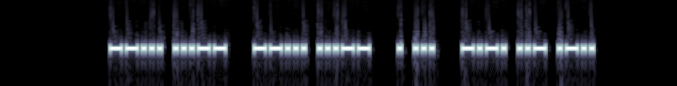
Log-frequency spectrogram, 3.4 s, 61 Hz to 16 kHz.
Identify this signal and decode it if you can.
Morse code, heard as a keyed tone, about 60 wpm, 700 Hz. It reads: 73 73 ES CUL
